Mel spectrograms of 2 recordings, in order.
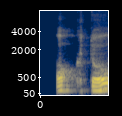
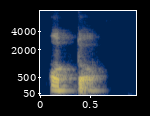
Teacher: So the kt part is changed to tt, which is easier to pronounce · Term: assimilation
